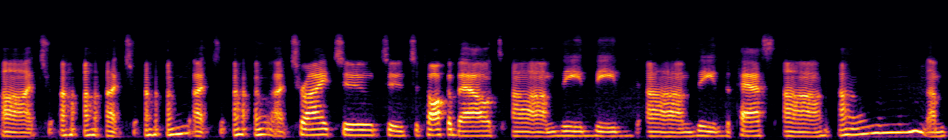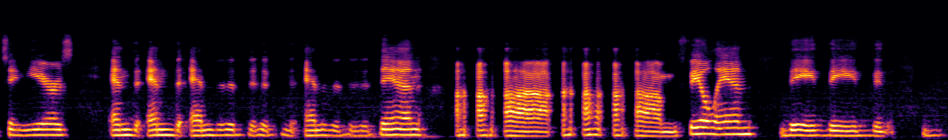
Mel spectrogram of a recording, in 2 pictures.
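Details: Adult who stutters hosting a webinar on job interviews, with repetitions and filler blocks; stuttering.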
